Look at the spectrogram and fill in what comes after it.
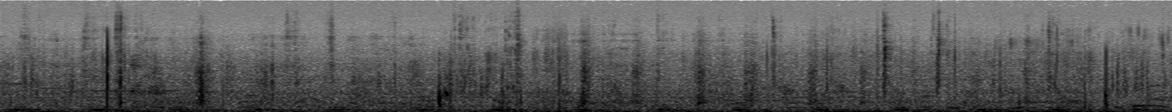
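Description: A man eating chicken and white rice by hand: close-up chewing with many irregular sharp mouth clicks.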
